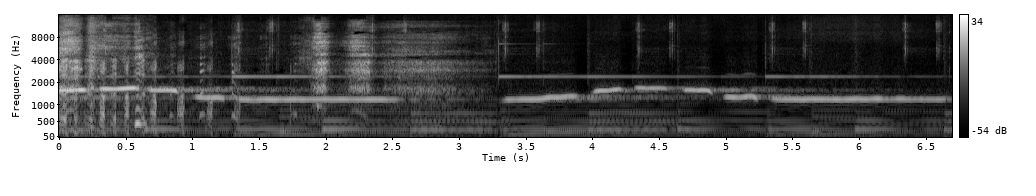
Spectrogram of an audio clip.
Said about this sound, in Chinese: 但这口哨声有点恐怖片儿的感觉。 对我们，所以就是想有一种诡秘的那种 嗯 感觉。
